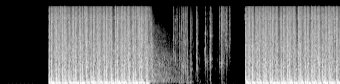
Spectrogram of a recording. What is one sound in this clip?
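A submachine gun fires in long rapid bursts.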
